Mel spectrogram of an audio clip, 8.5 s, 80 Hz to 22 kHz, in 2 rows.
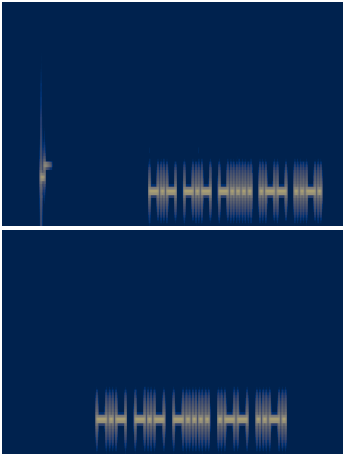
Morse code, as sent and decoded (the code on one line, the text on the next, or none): -.- -.- -.... .-- ..-. / -.- -.- -.... .-- ..-.
KK6WF KK6WF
